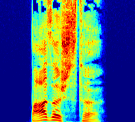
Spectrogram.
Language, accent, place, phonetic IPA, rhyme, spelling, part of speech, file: German, Germany, Berlin, [ˈbaːzɪʃstə], -aːzɪʃstə, basischste, adjective, De-basischste.ogg
- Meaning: inflection of basisch: 1. strong/mixed nominative/accusative feminine singular superlative degree 2. strong nominative/accusative plural superlative degree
